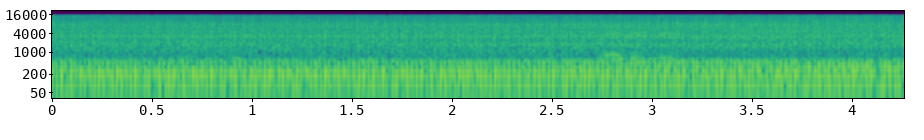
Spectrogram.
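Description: BMW RR superbike's inline-four engine idling steadily, with no revving.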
